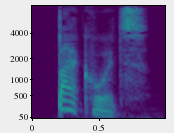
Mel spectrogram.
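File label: "backwards", British English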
